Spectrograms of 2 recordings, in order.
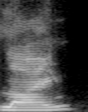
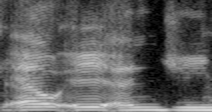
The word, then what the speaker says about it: Lang: attention to the first line? Why? What happened? Okay, can I continue because it's too My name is spelled as Lang, not Li.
